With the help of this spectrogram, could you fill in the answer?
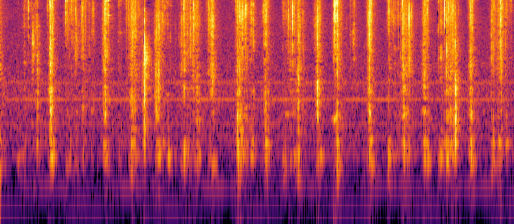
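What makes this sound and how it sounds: A white plastic fork scratches and drags across red bead-filled floam slime flattened on a table. It makes a rapid series of short, crisp, bright crunching and crackling bursts over a faint steady background tone.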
